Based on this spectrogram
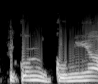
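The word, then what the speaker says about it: चिकनगुनिया: pronounce प जाए तो इसकी सही प्रोनंसिएशन है चिकुन गुनिया चिकन गुनिया नहीं है और ये मुर्गियों के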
